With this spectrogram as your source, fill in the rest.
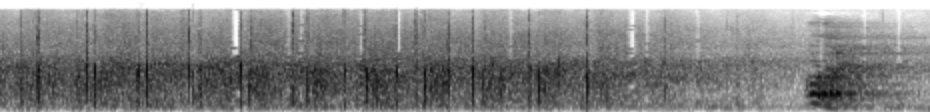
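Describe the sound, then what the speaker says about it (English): Volunteers at a SUN 'n FUN Aerospace Expo meeting applaud in a room, with crisp, distinct claps over a steady patter that thins out before a voice cuts in near the end. "So a round of applause for that"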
